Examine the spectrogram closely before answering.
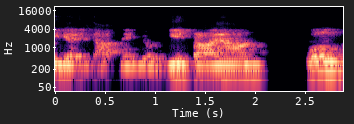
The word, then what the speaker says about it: ओम: ओम का उच्चारण 90% ओ बोलना है, 10% माँ बोलना है।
